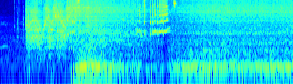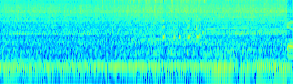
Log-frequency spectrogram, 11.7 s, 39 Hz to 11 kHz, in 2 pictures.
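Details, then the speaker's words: 2005-2010 Ford Mustang started after thermostat housing replacement (earlier overheated): engine catches and settles to steady idle with faint high chirp coming and going; owner sure it's the belt, likely wet, needs a new one anyway. "squeaky sound i'm sure it was coming from the belt i need a new one either way but i'm sure i got wet that's why"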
